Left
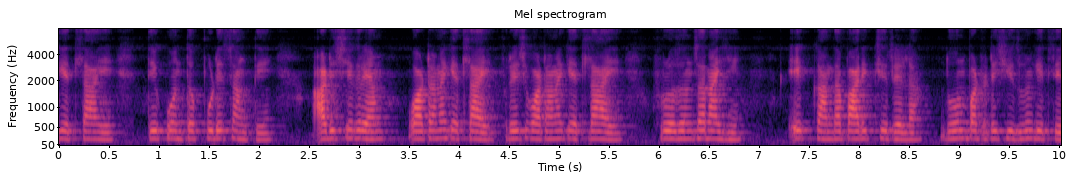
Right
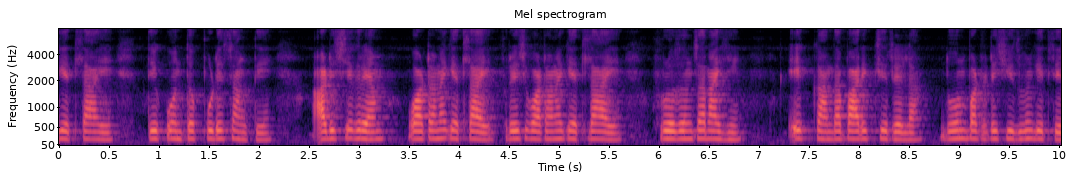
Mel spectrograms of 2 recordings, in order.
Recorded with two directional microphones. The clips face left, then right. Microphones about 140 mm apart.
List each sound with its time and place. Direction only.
0.0 s a woman's voice: 35° right (ahead or behind)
